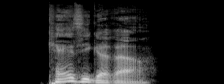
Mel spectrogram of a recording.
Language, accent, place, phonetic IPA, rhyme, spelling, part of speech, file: German, Germany, Berlin, [ˈkɛːzɪɡəʁɐ], -ɛːzɪɡəʁɐ, käsigerer, adjective, De-käsigerer.ogg
- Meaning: inflection of käsig: 1. strong/mixed nominative masculine singular comparative degree 2. strong genitive/dative feminine singular comparative degree 3. strong genitive plural comparative degree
